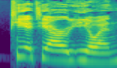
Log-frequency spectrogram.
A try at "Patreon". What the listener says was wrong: No, you said you. Patreon. PTRUN.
